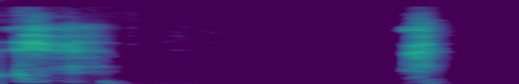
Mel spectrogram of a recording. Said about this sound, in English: I don't even have the words. That's why there's some heavy breathing here. I'm trying to get my thoughts together, but I just don't want to see it.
